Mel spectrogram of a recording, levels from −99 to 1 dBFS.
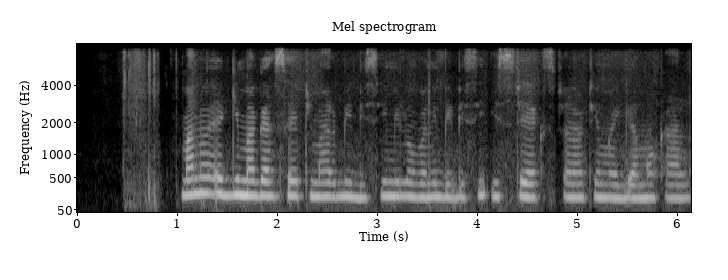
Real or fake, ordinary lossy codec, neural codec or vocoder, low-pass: real; none; none; 7.2 kHz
